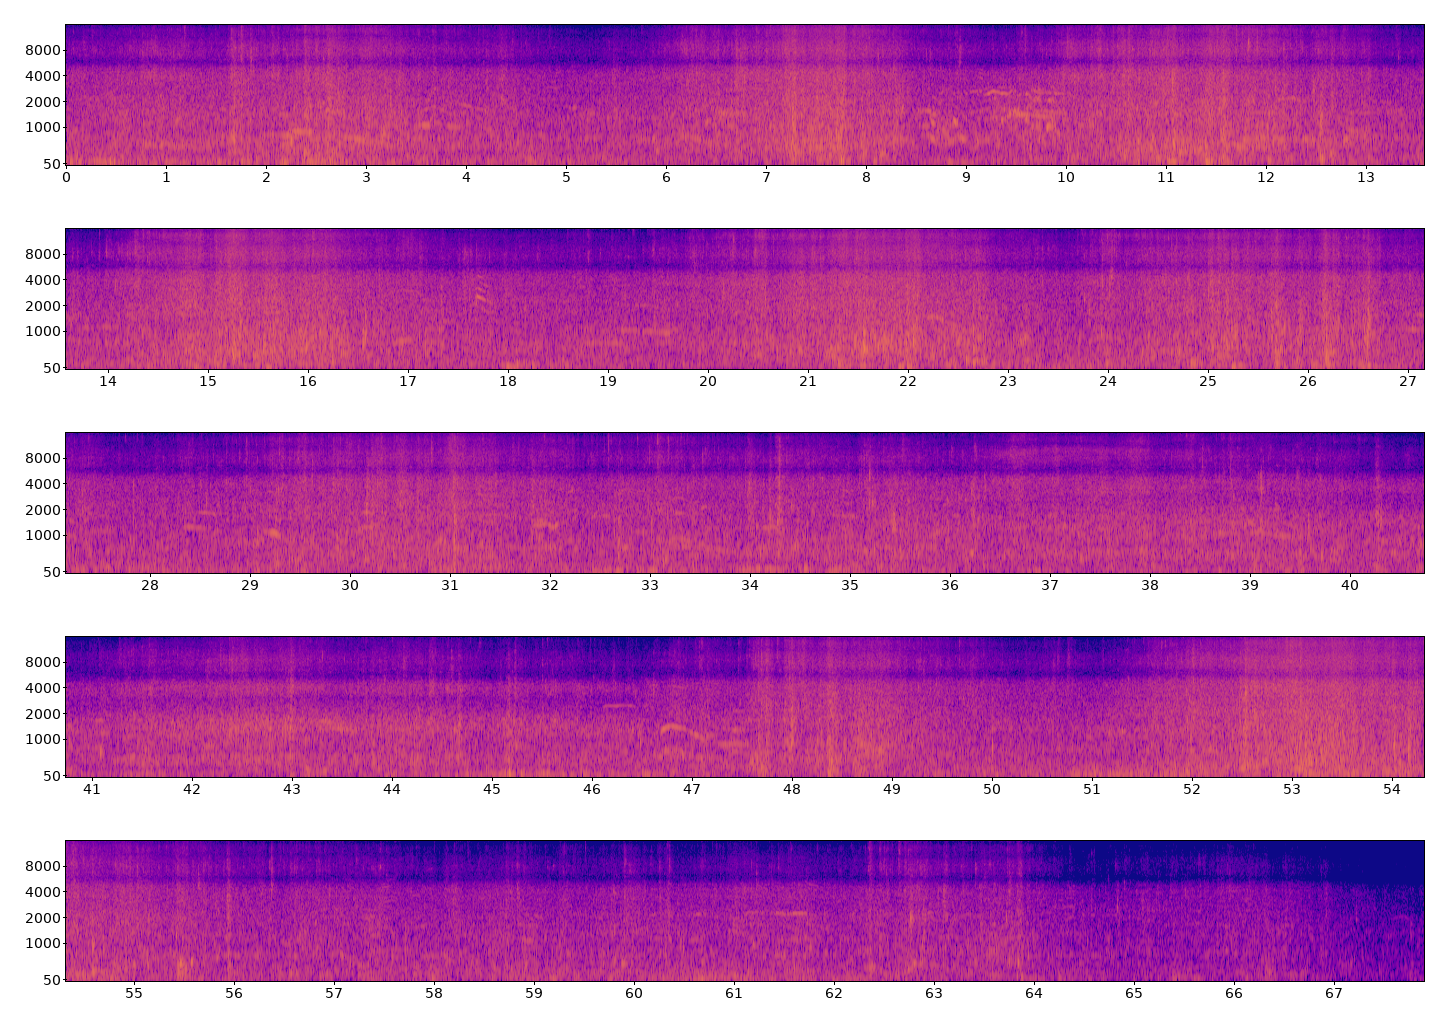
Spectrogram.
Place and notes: sainte croix, cavern, sea waves, beach
Close to the sea at a small avern on a hot and mellow windy summer day. The sounds of the waves and the visitors of the nearby beach.
international sound ambiences and topographic field recordings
